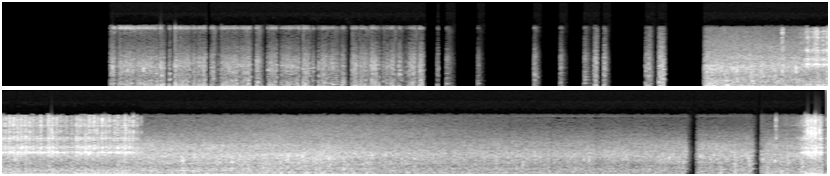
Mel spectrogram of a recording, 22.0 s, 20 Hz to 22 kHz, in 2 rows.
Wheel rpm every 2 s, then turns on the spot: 0, 0, 0, 0, 0, 30, 20, 0, 0, 0, 0.
10-14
